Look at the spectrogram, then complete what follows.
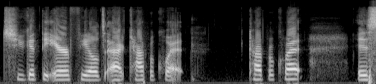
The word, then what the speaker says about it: Carpiquet: Juneau Beach was attacked to get the airfield at Capaquet. Capaquet is spelled CARPIQUET.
